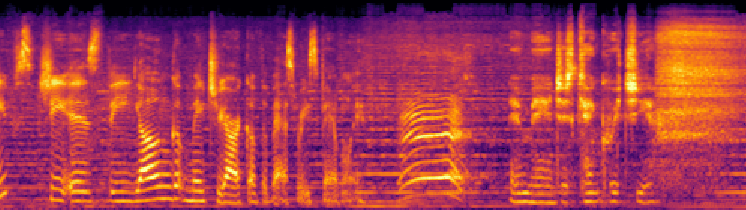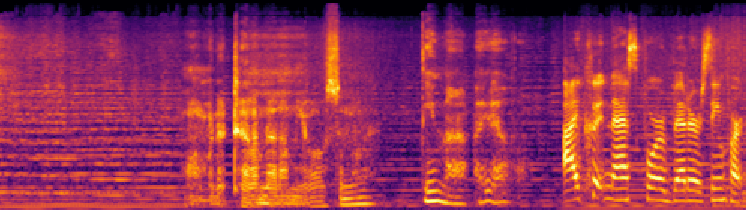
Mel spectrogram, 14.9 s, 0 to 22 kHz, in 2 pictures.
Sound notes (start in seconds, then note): 6.8 sighs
